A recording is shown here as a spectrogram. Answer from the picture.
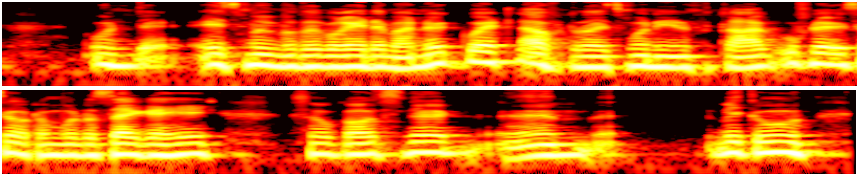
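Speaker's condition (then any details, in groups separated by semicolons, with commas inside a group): Cerebral palsy; wheelchair user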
